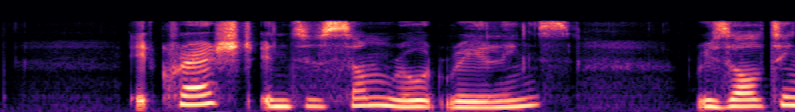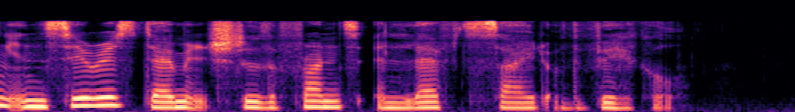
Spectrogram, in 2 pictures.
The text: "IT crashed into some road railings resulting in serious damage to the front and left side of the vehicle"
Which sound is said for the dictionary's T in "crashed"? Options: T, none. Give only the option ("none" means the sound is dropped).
T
